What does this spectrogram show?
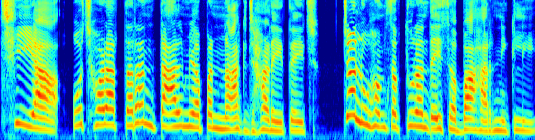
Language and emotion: Maithili, disgusted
